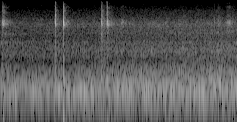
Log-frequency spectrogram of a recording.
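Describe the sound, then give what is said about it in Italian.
Two quick pairs of sharp Mac mouse clicks, crisp, like double-clicks, while copying a file, over a low steady hum with no talking. “Mac mouse.”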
